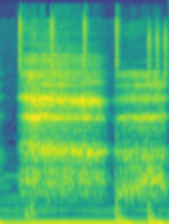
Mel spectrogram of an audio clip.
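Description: Heavy, rasping breaths drawn inside a helmet in imitation of Darth Vader, close and steady, with one long exhale followed by two sharp intakes near the end.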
